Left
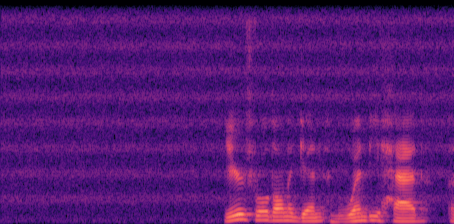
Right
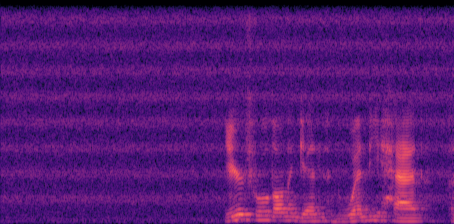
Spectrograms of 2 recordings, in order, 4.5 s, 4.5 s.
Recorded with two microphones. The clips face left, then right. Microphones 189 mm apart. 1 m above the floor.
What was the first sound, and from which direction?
A man speaking, 45° left (ahead or behind).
